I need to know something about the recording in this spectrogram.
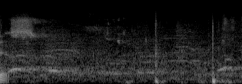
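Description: A basketball dribbled on a hardwood court, with a sharp bounce about one and a half seconds in, over steady arena crowd noise.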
